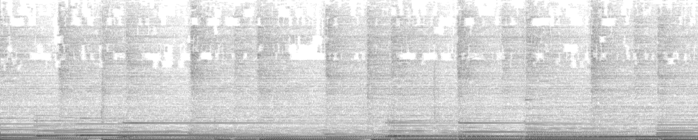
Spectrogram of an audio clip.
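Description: Instrumental background music: sustained melodic notes over a deep bass that changes about once a second.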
